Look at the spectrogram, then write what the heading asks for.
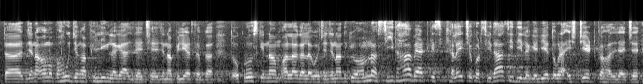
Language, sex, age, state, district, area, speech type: Maithili, male, 18-30, Bihar, Supaul, rural, spontaneous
